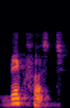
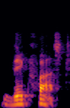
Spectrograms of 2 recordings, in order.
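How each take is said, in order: First: The first syllable is said as 'brek'. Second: The first syllable is said as 'brake'. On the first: The speaker calls it right. "First word is breakfast" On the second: The speaker calls it wrong. "That is commonly pronounced as breakfast. That is wrong"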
